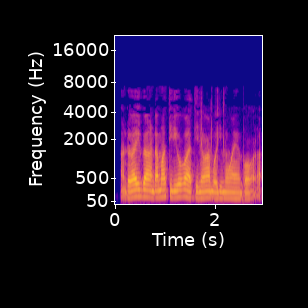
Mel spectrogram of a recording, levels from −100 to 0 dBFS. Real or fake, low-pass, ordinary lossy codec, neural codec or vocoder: fake; 7.2 kHz; MP3, 32 kbps; codec, 16 kHz, 4 kbps, FunCodec, trained on LibriTTS, 50 frames a second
